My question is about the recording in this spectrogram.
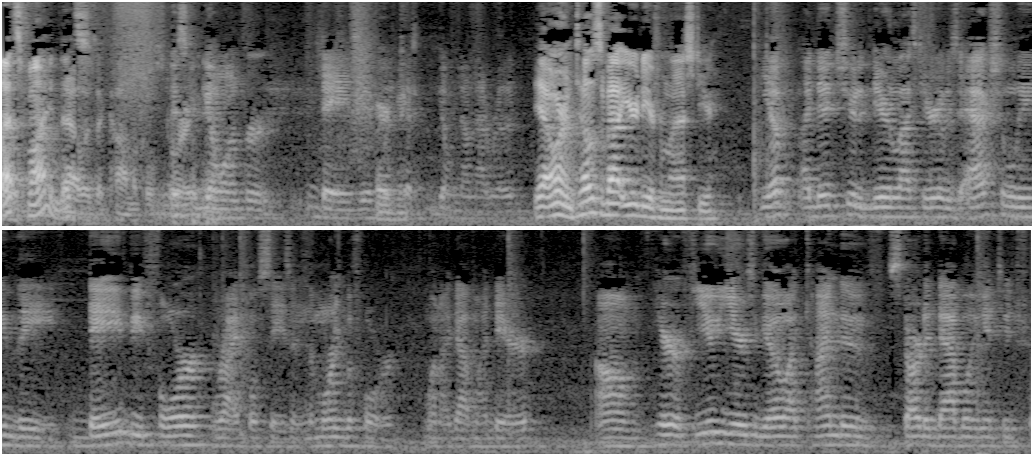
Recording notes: Live at the Jamboree 2019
